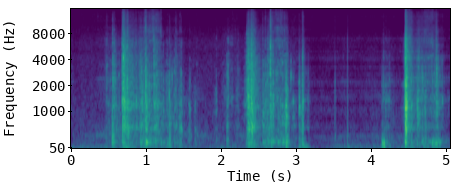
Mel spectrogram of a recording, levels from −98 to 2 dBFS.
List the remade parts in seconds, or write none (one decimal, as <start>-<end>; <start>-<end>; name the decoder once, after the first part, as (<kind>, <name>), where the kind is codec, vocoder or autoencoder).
3.0-5.1 (codec, SNAC)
